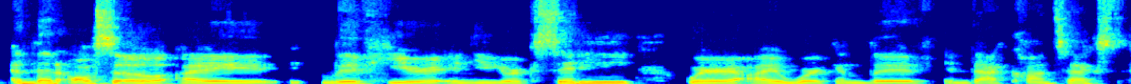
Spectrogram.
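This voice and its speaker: A man's voice: fairly low pitch, no echo. Young male podcast guest, from ohio, reflective, lots of filler words, dry close sound. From Ohio, United States. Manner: reflective, heavy use of "like" and "right?". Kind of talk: casual interview.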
